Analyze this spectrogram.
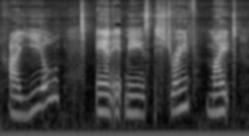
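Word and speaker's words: חַיִל: This is the first time we've had this in the Hebrew, and it is pronounced hayil, hayil, and it means strength, might, wealthy, or force.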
